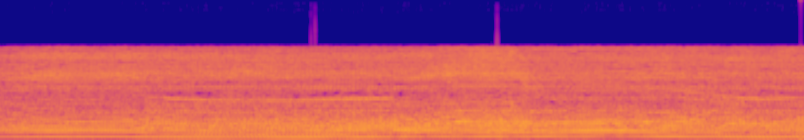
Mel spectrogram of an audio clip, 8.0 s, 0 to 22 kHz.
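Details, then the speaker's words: Kawasaki Ninja 250 (EX250), carbureted, cold start after sitting about a week, full choke: fast steady idle with a smooth even buzz; choke to be turned down gradually after about 5 minutes or less. High fast idle on choke. "It's idling pretty high right now. After, I don't know, well, maybe 5 minutes or less, you turn down the choke gradually."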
